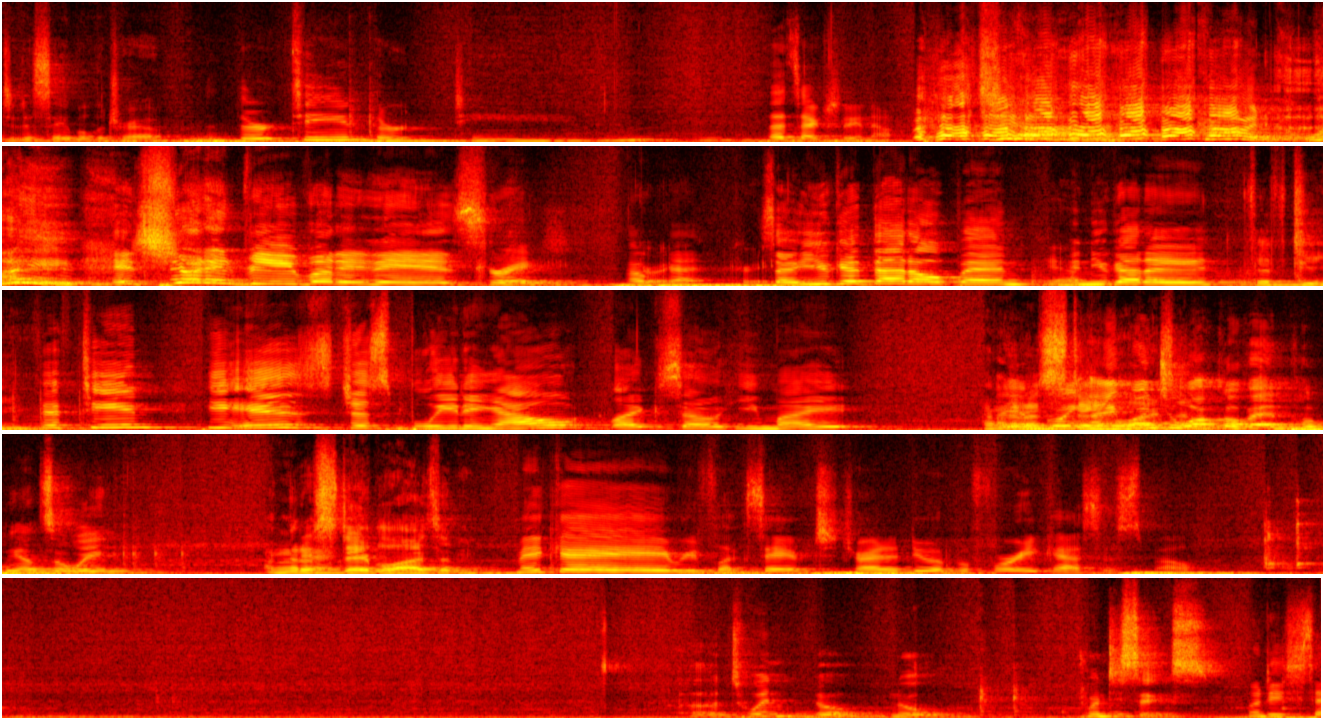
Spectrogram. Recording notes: This episode was recorded live at Grand Rapids Comic-Con.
